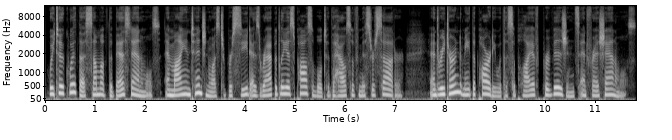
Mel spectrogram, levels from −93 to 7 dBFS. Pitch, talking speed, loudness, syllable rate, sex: 195 Hz, 200 wpm, -18 LUFS, 5.2 syllables/s, female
